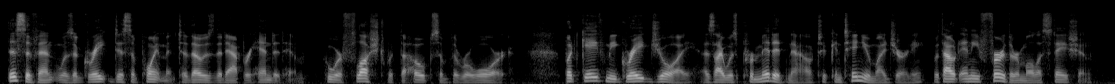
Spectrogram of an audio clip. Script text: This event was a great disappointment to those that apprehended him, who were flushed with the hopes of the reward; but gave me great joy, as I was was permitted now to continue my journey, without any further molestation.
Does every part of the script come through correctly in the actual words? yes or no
no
